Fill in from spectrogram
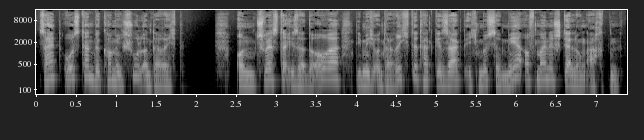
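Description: Brief: high-voiced proud little lady of five, put on by a male reader, prim and curious, storybook. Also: expressive, moderate pace, dry recording, clean studio sound. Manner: prim and precocious. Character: five-year-old noble girl, proud and curious.

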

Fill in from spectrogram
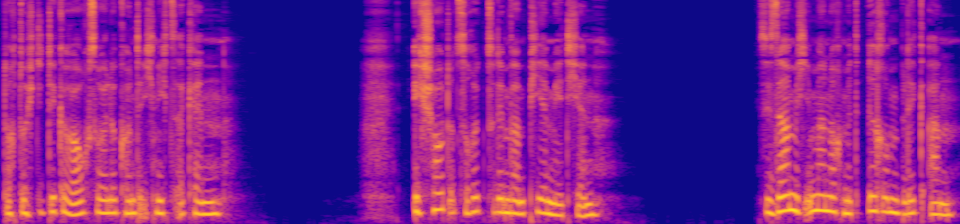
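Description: Mellow woman narrating an audiobook. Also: mid-range voice, fairly even intonation, moderate pace, pauses often, breathy edge, no echo, studio quality. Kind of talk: first-person audiobook narration.

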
